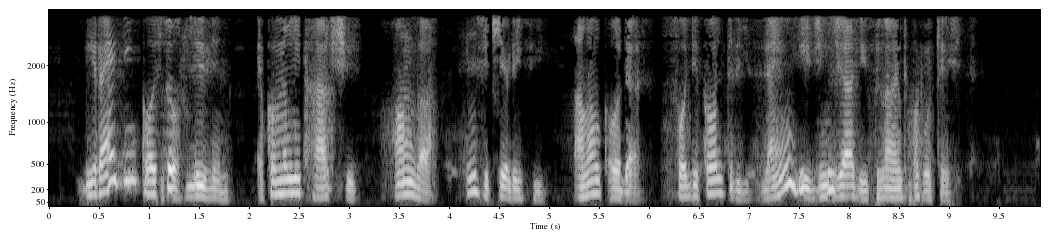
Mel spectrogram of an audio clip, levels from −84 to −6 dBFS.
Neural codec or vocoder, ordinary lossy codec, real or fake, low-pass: codec, 16 kHz in and 24 kHz out, 0.6 kbps, FireRedTTS-2 codec; AAC, 16 kbps; fake; 3.6 kHz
